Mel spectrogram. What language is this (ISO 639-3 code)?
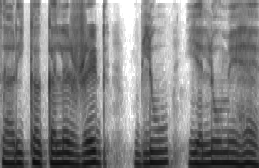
hin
